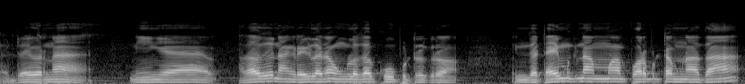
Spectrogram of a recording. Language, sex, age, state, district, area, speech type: Tamil, male, 30-45, Tamil Nadu, Coimbatore, urban, spontaneous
